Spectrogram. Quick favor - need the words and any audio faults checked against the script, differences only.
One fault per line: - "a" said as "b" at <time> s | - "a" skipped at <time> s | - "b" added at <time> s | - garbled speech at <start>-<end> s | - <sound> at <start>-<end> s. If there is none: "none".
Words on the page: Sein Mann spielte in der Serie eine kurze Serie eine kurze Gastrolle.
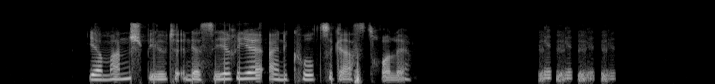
- "Sein" said as "Ihr" at 0.9 s
- "Serie eine kurze" skipped at 3.3 s
- laugh at 5.4-6.2 s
